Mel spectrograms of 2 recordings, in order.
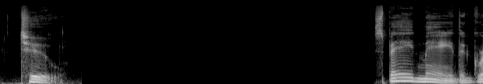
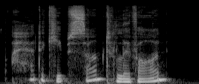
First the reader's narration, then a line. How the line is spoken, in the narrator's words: she explained meekly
